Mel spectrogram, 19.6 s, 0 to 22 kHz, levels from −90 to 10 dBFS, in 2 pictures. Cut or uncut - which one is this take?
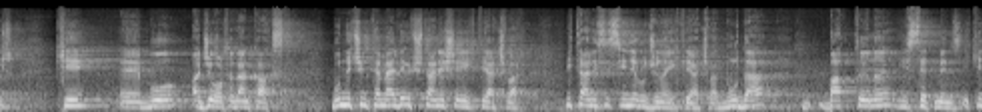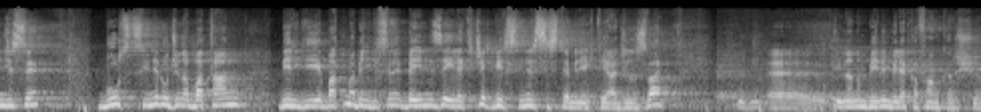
cut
